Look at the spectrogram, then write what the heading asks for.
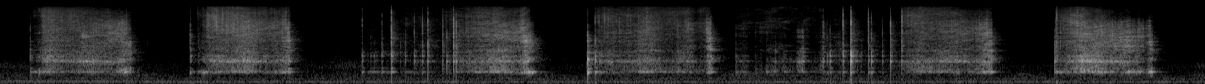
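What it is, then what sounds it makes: Wooden cutting board. A wooden cutting board is scratched and tapped, producing a dry wooden rasp. Bursts of bright, hissy scratching alternate with short pauses, and the middle stretch is mixed with sharp little taps and clicks.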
